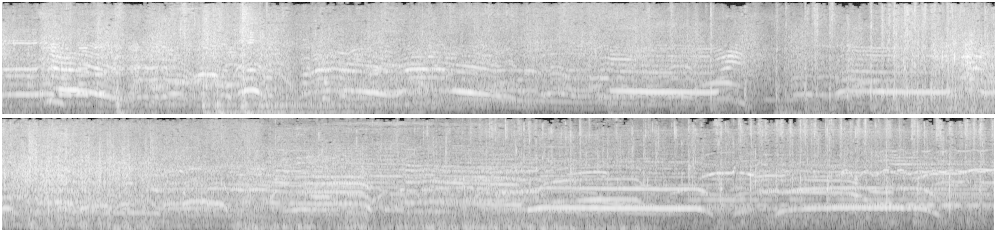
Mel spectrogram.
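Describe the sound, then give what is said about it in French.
A jubilant crowd cheers and shouts as a column is toppled, many overlapping voices whooping and calling out at a loud, steady level, with a brief dip around the middle before the roar picks back up. “Elle est tombée, vous entendez la foule en liesse derrière moi.”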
